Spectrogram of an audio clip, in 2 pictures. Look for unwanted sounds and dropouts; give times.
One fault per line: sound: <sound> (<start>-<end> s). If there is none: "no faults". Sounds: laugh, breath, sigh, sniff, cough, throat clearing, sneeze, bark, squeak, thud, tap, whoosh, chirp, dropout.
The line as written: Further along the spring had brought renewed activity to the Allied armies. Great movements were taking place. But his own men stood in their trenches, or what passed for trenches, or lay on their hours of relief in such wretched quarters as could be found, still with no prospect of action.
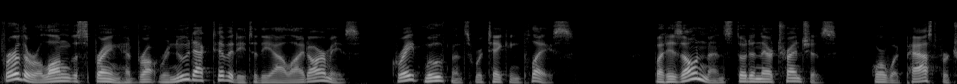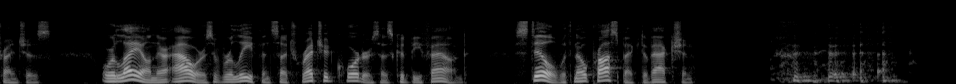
sound: laugh (17.3-18.8 s)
